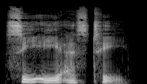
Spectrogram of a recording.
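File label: "cest", British English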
